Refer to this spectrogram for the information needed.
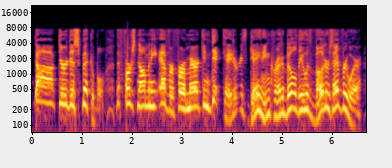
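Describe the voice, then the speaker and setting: A man playing an excitable, pompous TV election news anchor with theatrical emphasis, in a comedy news parody. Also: high-pitched, brisk, gravelly, breathy edge, exaggerated voice. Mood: mock-serious. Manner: theatrical broadcast delivery with swooping emphasis. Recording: dull lo-fi audio, faint music behind.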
